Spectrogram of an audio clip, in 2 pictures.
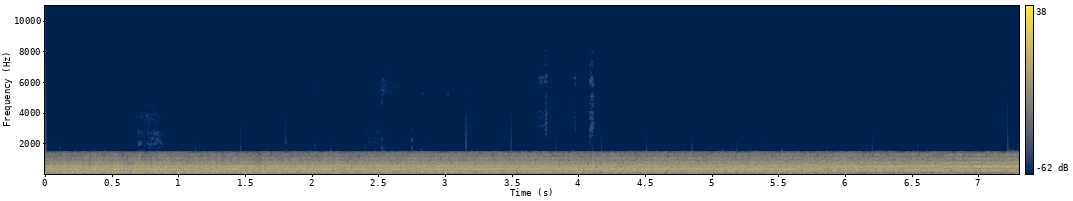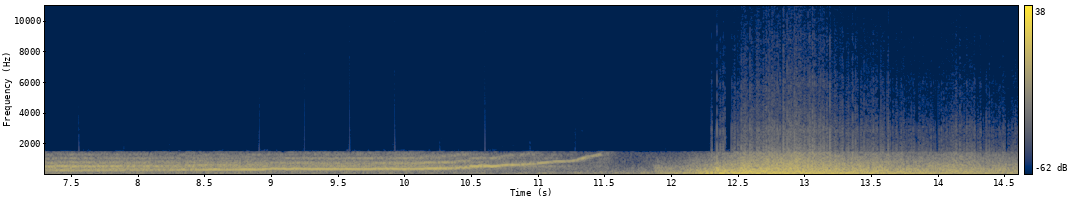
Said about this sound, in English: We're going to play the whole scream all over again. It's got a lot of different parts to it, so have a listen. This is the volcano scream.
